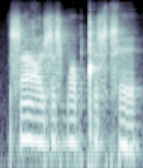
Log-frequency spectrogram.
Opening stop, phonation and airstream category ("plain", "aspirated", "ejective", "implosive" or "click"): plain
